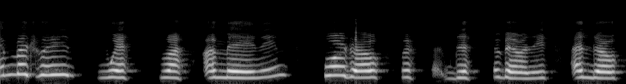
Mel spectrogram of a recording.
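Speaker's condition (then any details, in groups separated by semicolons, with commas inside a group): Cerebral palsy, spastic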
